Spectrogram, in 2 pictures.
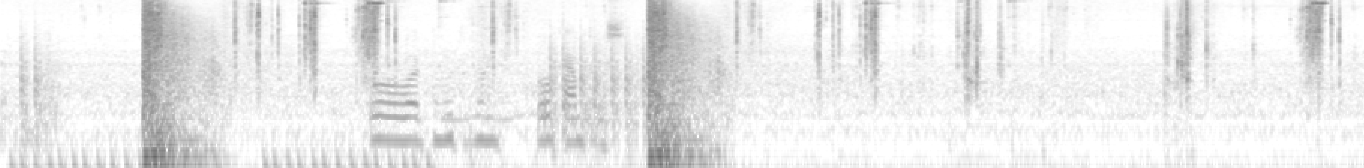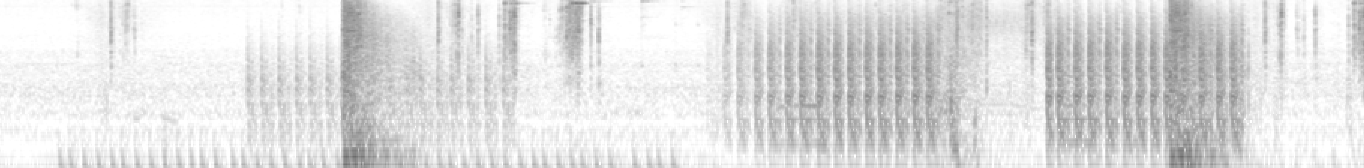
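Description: A rifle fires loud single shots that echo.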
